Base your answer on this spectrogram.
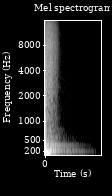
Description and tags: BDP SNARE 003
Snare drums, both real and sampled, layered, phase-matched and processed in Cool Edit Pro. These BDP snares are an older drum with a nice deep resonance. Recorded with a Beyer M201N through a Millennia Media HV-3D preamp and Symetrix 501 compressor.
